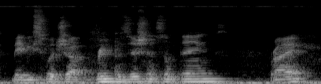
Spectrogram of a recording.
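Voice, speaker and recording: A man speaks with lively intonation, and audible room echo surrounds his voice. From New York City. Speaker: men's grooming entrepreneur. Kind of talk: casual chat.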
